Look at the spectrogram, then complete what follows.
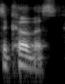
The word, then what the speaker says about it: Tecovas: Well, first of all, you totally nailed my last name, but the company is pronounced Tecovas.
